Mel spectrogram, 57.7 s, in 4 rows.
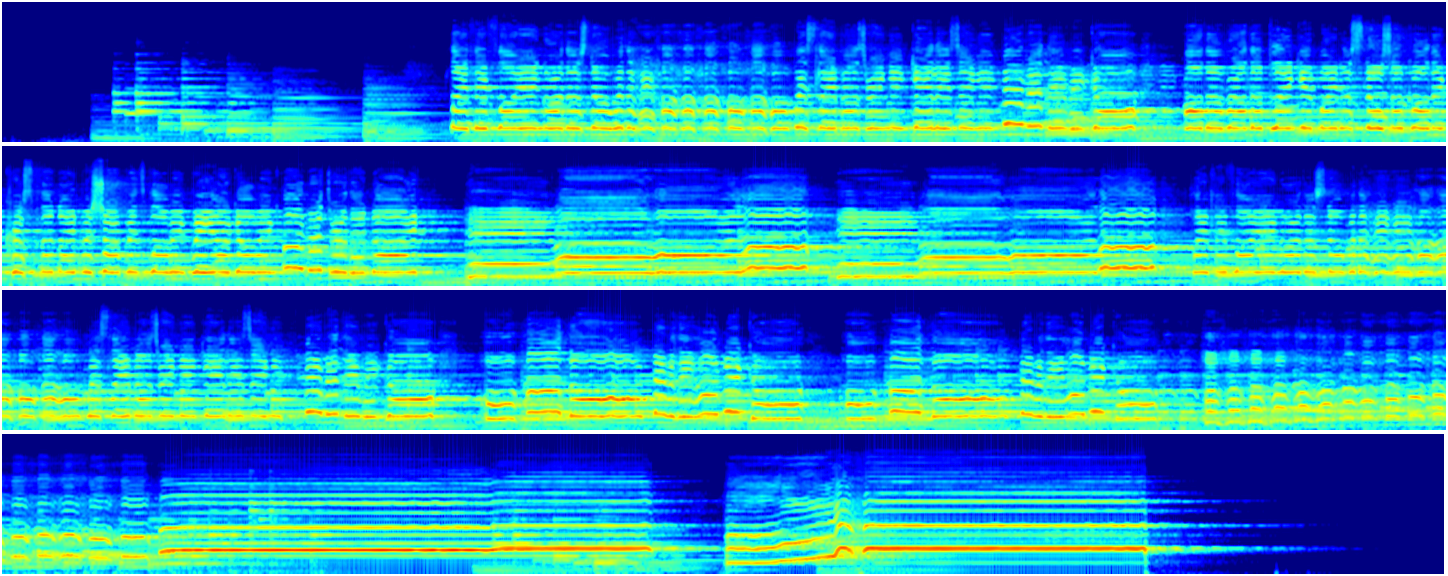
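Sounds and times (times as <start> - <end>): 
soprano voices singing: 4.5 - 55.5.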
